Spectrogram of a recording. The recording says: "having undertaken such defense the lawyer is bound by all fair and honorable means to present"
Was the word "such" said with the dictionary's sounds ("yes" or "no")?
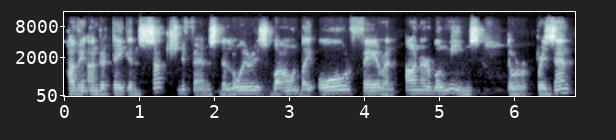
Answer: yes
